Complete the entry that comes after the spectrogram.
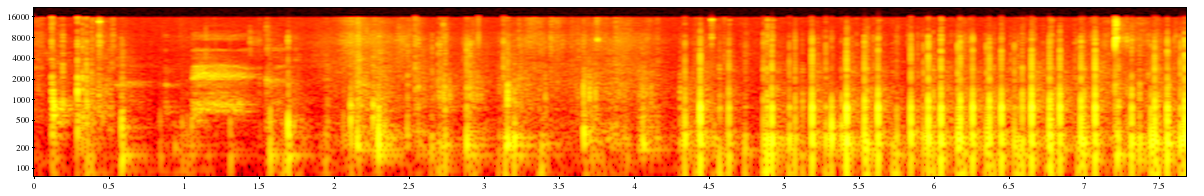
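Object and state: Patent leather handbag, tapped.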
